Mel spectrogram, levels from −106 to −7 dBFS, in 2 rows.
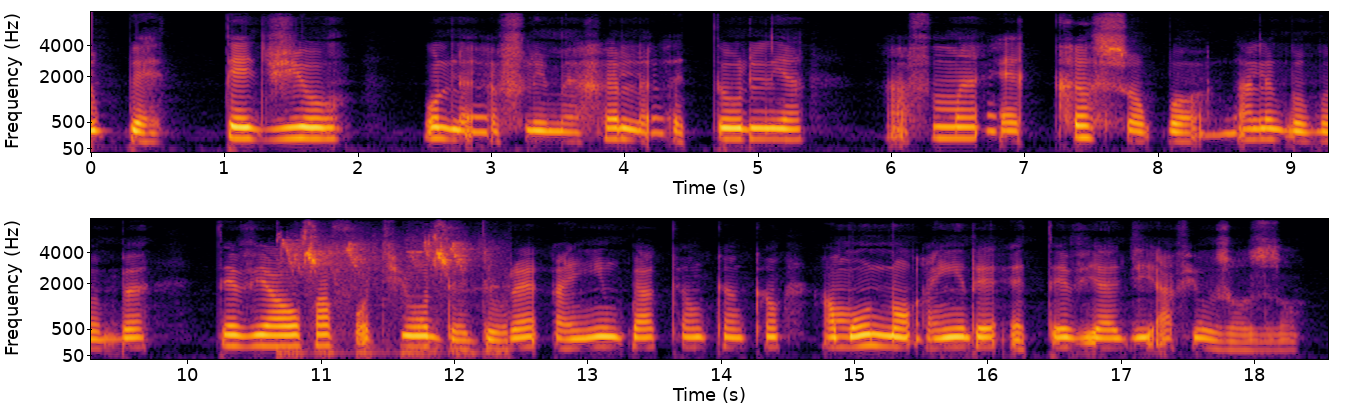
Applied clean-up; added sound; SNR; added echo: neural mask model RNNoise.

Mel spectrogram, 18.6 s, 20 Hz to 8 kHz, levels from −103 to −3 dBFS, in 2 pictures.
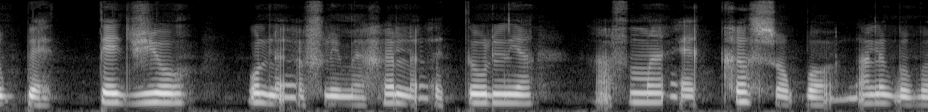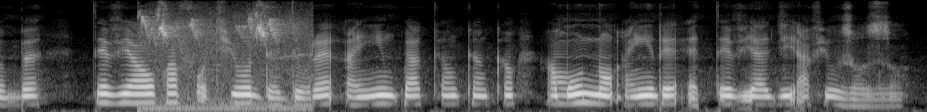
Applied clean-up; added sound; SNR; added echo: none; Bird; 9 dB; none.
